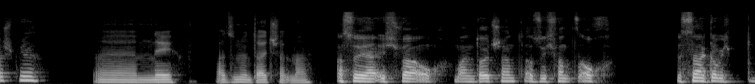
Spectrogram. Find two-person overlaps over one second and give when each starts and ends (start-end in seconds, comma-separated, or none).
none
